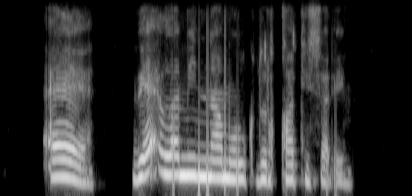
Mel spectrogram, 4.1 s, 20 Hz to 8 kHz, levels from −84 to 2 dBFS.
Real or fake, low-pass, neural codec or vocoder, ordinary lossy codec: real; 7.2 kHz; none; Opus, 24 kbps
